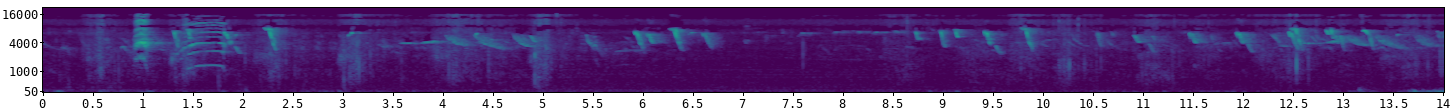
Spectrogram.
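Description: Songbirds chirping and calling, many short, high chirps from several birds overlapping, with the loudest call about a second in.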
